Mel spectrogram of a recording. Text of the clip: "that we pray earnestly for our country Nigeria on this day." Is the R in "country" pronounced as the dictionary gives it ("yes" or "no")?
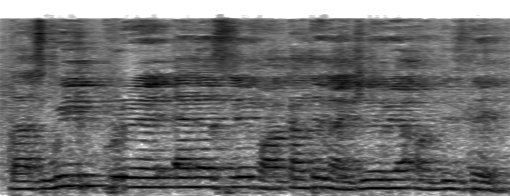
no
